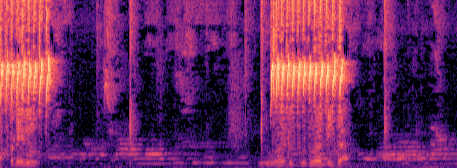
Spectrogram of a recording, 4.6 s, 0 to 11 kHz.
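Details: Cinereous tit with a rich learned 'isian' song, 3 April 2023: two bursts of very rapid, buzzy high trilling, the second nearly a second long, with faint low tones in the pauses.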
